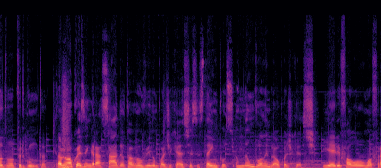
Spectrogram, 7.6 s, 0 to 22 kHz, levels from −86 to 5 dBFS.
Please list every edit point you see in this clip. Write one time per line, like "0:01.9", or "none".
0:00.9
